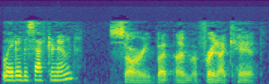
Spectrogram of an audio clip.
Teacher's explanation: He only says can, right? He doesn't even use the T.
